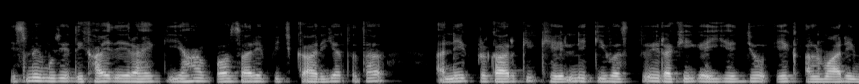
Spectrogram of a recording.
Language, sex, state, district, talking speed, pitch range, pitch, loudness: Hindi, male, Bihar, Purnia, 175 wpm, 130-140 Hz, 135 Hz, -20 LUFS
